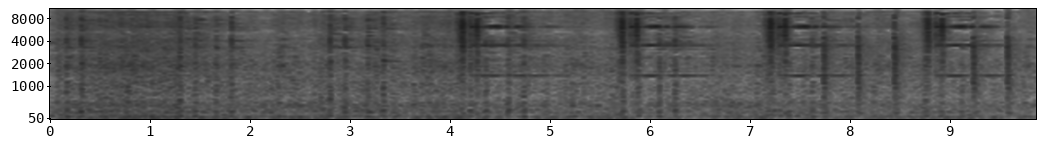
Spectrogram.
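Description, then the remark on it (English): A CSX freight train moving goods rolls steadily along the rails, a dense continuous rumble punctuated by sharp metallic clacks and bursts of wheel noise, loud with no voices. “CSX trains are the most cost-efficient way to move goods to market.”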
